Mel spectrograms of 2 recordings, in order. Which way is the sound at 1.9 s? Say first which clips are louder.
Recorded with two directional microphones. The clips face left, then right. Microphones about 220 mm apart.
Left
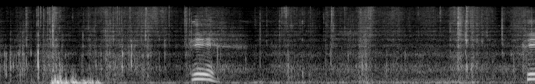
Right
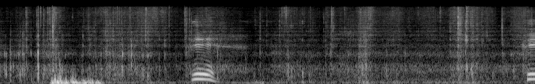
Right 1 dB; 10° right (ahead or behind).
